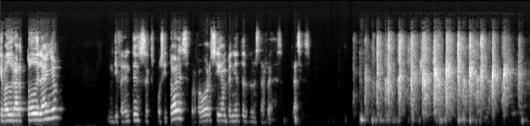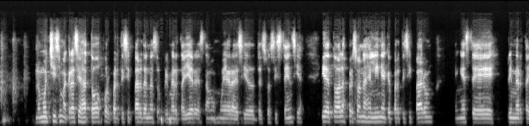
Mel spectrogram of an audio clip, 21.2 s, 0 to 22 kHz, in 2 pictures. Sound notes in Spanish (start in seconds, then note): 7.1 aplausos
